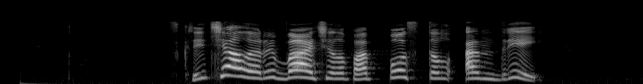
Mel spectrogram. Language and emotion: Russian, positive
